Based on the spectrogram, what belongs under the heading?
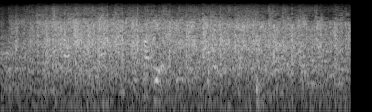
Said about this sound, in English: So if you didn't hear it there at the end when the applause is coming up, and I thought he made a tremendous speech there, and that was just a small clip of it.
